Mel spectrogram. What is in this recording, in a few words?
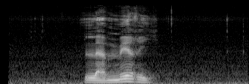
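pronunciation fr "la mairie", French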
